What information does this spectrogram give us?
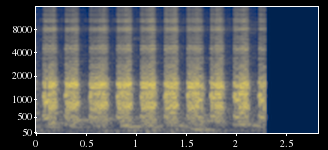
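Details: Decoy red junglefowl hen calling to attract a wild male, recorded 26 March 2020: nine loud, evenly spaced nasal clucks in quick succession, then abrupt silence.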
